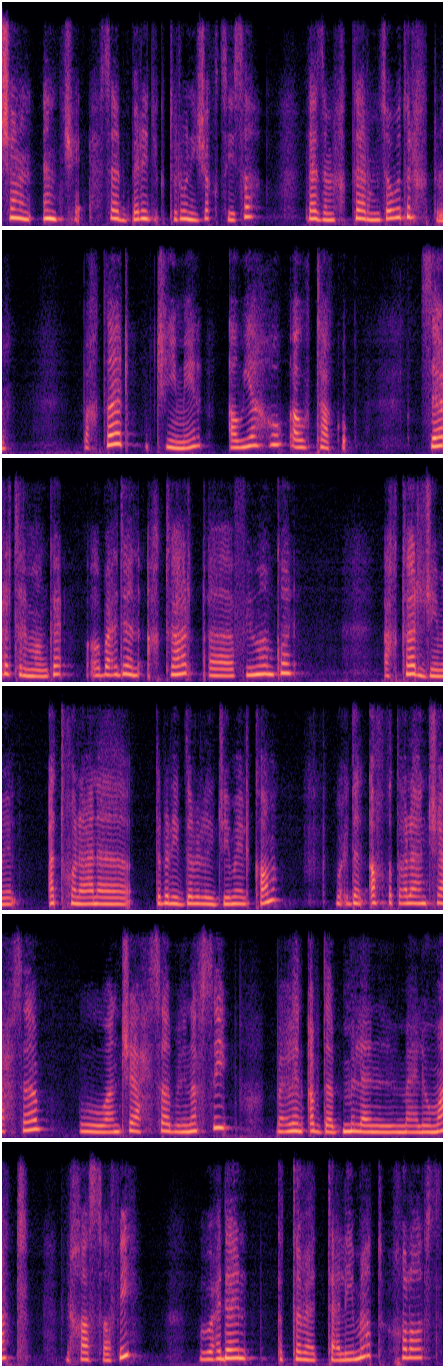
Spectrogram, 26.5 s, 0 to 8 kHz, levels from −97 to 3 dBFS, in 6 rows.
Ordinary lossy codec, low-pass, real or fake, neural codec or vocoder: Opus, 64 kbps; 7.2 kHz; fake; codec, 16 kHz in and 24 kHz out, 0.9 kbps, LongCat-Audio-Codec, fine tuned four codebook decoder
